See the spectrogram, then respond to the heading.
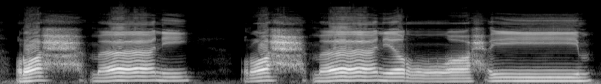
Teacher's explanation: Kemudian ada lafal ha, alirkan nafasnya pada lafal ha karena di sini ada hukum tajwid berupa ada sifat huruf ha yang itu sifat hamas, mengalirnya nafas · Apabila ada fathah bertemu dengan alif maka kita namakan dengan bacaan mad thabi'i. Panjangnya dua harakat untuk lafal mani.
